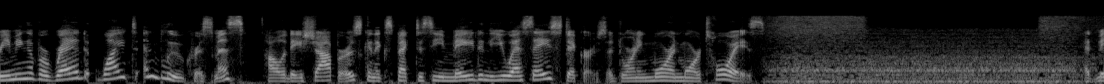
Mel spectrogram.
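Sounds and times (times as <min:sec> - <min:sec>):
speech: 0:00.0 - 0:08.4, 0:10.8 - 0:11.0
spray gun spraying finish onto wooden toy fire trucks: 0:07.6 - 0:09.2, 0:10.2 - 0:11.0.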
